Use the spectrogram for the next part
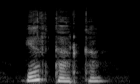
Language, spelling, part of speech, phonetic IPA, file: Polish, wiertarka, noun, [vʲjɛrˈtarka], LL-Q809 (pol)-wiertarka.wav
